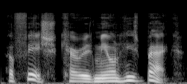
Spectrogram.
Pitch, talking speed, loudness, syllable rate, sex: 145 Hz, 225 wpm, -14 LUFS, 5.0 syllables/s, male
